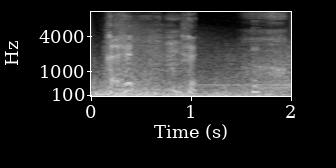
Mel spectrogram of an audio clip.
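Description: A person gasping, with short breathy vocal sounds.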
